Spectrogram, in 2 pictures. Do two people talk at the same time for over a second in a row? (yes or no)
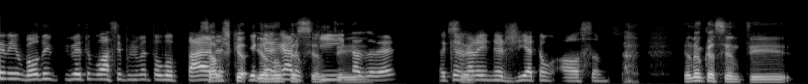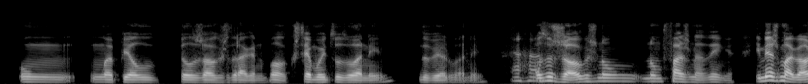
yes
